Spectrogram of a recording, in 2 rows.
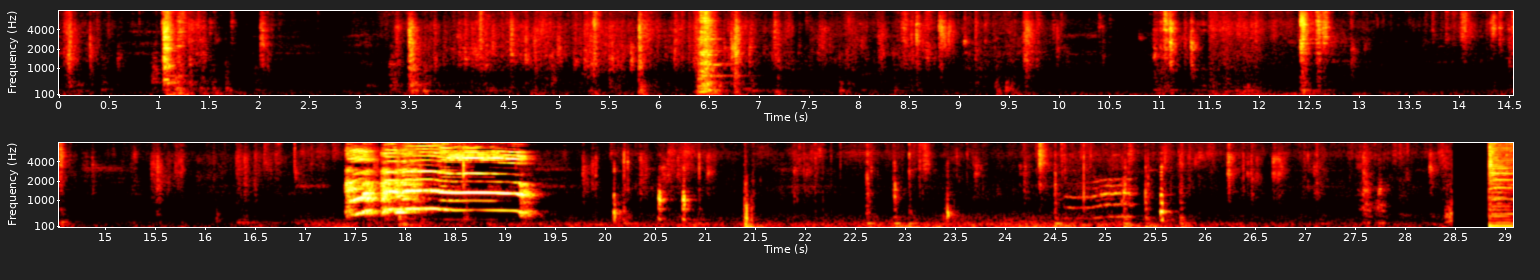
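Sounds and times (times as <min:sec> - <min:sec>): rooster crowing: 0:17.4 - 0:19.4.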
